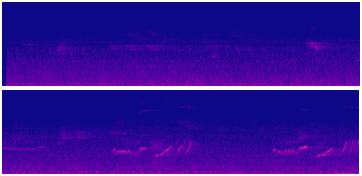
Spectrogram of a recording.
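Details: Male white-rumped shama singing and mimicking other birds in woodland: after a quiet start, short rising whistled phrases and quick warbled notes come in the second half, over steady low rumbling background noise.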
